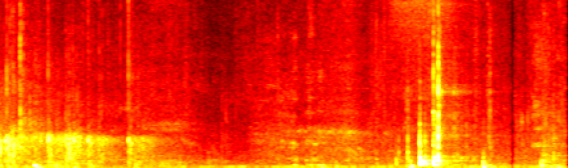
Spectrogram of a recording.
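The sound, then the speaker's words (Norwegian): An audience applauds to welcome a performer at an evening gathering, in a steady, dense patter of many hands at moderate loudness, with voices talking over it and a brief sharper burst of claps near the end. “Velkommen, gi han en herlig klapp her.”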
